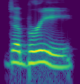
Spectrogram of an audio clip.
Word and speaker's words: debris: this one so here syllable stress is important d da debris debris Bri so there's no s on it at all and the vowel sound is e not i e debris briis and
